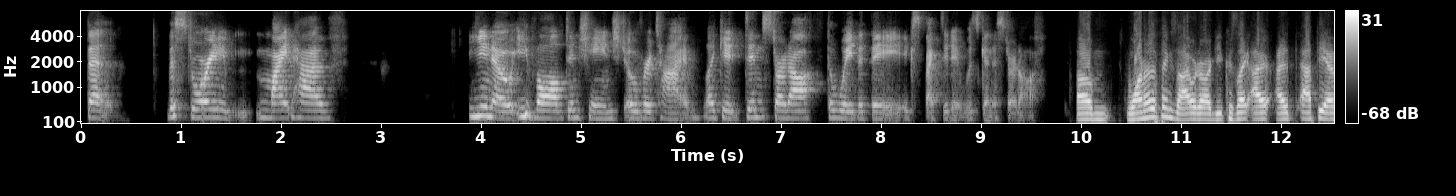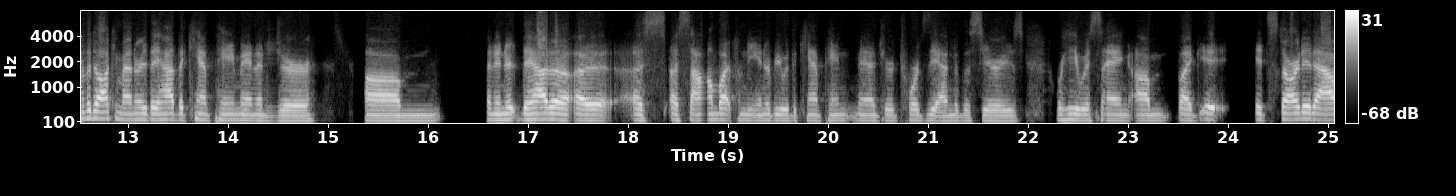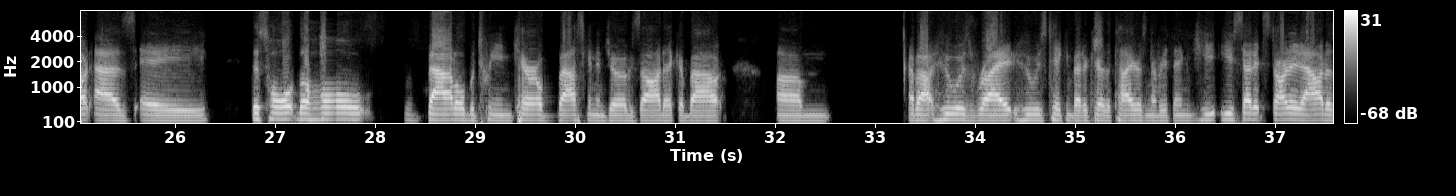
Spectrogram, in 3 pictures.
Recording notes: Four of our audio staffers get together over Zoom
